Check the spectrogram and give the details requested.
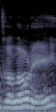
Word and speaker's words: Vallone: So these are from Vallone, who we haven't seen for at least a which year. rhymes with baloney. That's how I remember how to say it.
